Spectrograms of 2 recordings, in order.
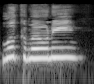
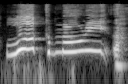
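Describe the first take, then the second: First: It is said in the narrator's own normal voice. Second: It is said in Sun's put-on character voice.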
